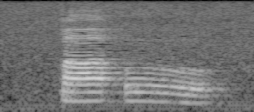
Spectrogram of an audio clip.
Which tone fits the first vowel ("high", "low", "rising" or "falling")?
high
